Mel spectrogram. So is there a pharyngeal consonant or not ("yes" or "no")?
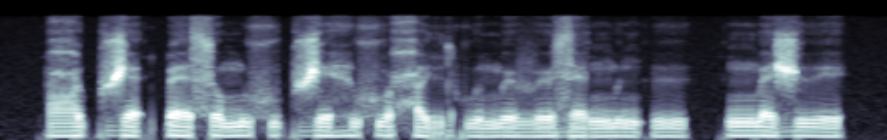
yes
